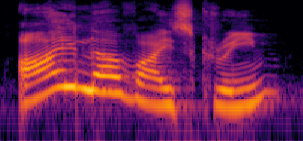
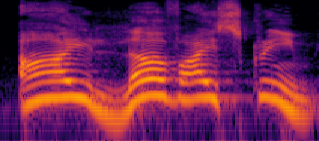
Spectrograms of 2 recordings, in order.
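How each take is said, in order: First: It is said like a question. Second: It is said like a plain positive statement. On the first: The speaker is asking. "it's a question" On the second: The speaker sincerely states it. "It is positive sentence"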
